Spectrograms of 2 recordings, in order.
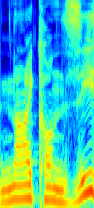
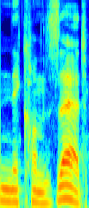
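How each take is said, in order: First: The letter Z gets its North American pronunciation. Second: The letter Z gets its European pronunciation. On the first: "In North America it's known as the Nikon Z system" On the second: "as I'm European I'll be pronouncing it as the Nikon Z"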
